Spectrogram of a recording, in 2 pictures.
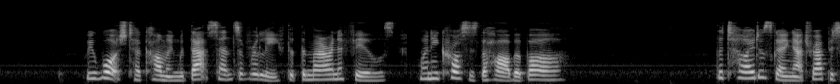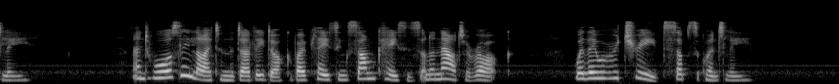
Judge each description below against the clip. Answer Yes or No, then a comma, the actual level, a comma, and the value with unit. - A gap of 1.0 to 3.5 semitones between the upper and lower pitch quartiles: No, average, 4.9 semitones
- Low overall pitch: No, high, 225 Hz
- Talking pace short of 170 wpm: Yes, average, 155 wpm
